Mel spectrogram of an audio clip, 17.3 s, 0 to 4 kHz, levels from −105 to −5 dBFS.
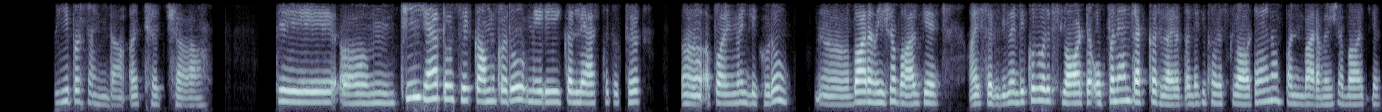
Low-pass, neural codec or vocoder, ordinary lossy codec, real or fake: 3.6 kHz; codec, 16 kHz in and 24 kHz out, 1.1 kbps, FireRedTTS-2 codec; none; fake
